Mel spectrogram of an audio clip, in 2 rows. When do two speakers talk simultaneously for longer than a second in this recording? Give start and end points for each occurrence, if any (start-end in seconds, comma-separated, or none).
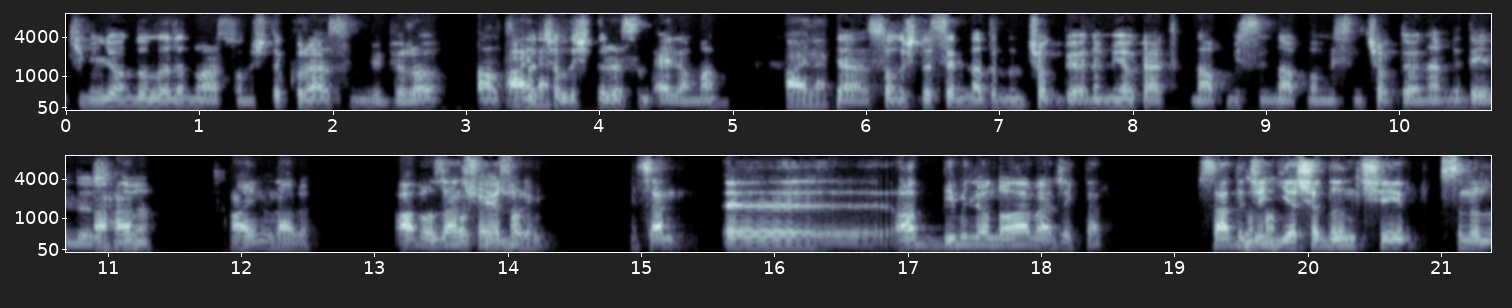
none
